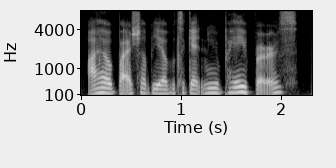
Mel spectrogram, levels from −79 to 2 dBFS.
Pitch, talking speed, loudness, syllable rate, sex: 165 Hz, 260 wpm, -20 LUFS, 5.8 syllables/s, female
